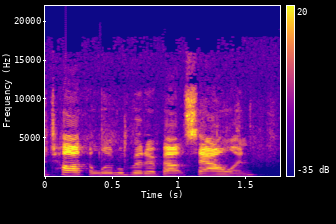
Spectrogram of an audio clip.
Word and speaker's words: Samhain: So it is, this originally started in Celtic Ireland, and I'll talk a little bit about that, but it's pronounced Samhain. Some people call Samhain, but the correct pronunciation is Samhain.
